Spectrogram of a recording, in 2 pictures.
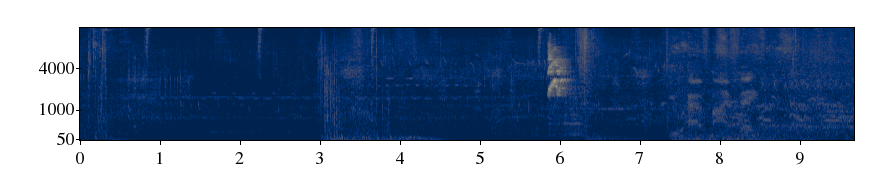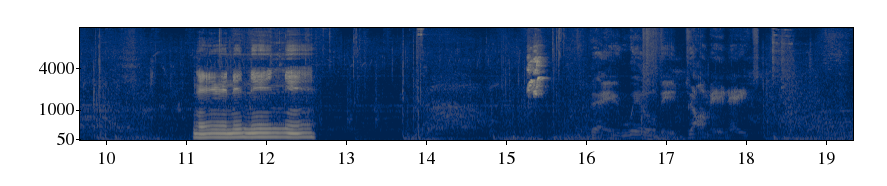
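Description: Game interface sounds chime as menus open and close.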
